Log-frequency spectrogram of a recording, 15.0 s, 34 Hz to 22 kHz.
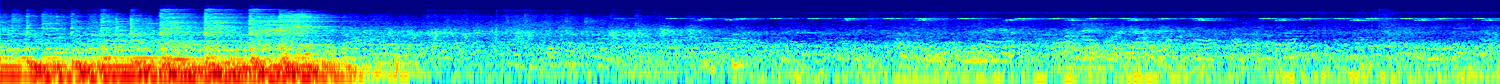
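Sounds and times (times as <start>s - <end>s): crickets chirping: 6.6s - 15.0s.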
